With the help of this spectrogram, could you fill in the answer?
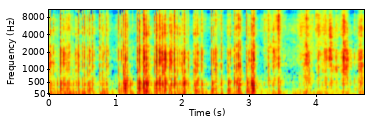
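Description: A Puffs Plus Lotion cardboard tissue box, hollow with tissues inside, is held in the hands and turned while fingertips and nails tap and scratch it. The result is a dense run of quick, dull, papery taps and scratchy rustles, mostly low and muffled with almost no ring, growing softer toward the end.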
